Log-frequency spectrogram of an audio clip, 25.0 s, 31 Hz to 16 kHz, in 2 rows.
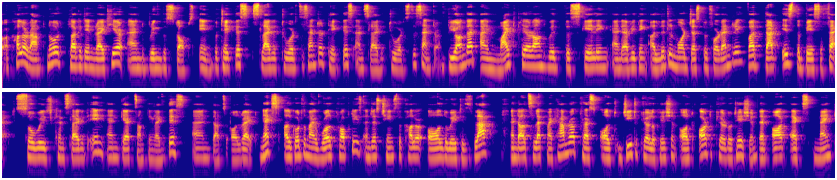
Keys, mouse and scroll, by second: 2.4-4.7 drag, 6.5 click, 6.7-11.1 drag, 13.5 click, 15.5-15.9 scroll down 3, 15.9 middle click, 17.2 click, 17.9 click, 19.9 middle click, 19.9 scroll down 1, 20.5 click, 22.2 alt+g, 23.0 alt+r, 23.9 r.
